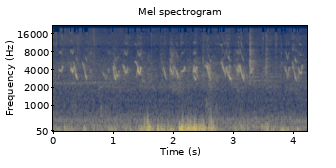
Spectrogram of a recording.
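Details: Baby chickens, buff chicks, chorus with rapid shrill peeps, each a brief wavering slide, packed several per second. A soft low thumping swells midway.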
